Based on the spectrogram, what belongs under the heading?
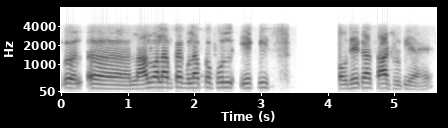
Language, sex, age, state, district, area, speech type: Hindi, male, 30-45, Uttar Pradesh, Mau, rural, conversation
